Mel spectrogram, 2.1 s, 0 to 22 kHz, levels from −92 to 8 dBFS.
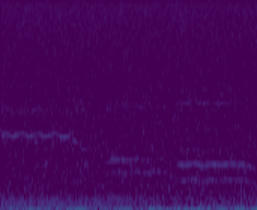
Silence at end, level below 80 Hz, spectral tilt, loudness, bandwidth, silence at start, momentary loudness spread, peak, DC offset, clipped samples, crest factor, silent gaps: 0 s; -76 dBFS; -2 dB/octave; -68 LUFS; over 20 kHz; 0 s; 0 LU; -56 dBFS; under 0.1%; under 0.1%; 12 dB; none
